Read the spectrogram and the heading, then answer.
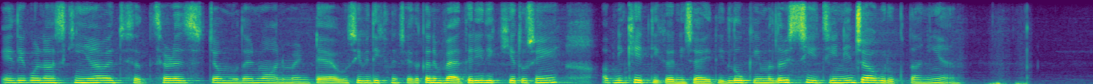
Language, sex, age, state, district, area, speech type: Dogri, female, 30-45, Jammu and Kashmir, Reasi, urban, spontaneous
